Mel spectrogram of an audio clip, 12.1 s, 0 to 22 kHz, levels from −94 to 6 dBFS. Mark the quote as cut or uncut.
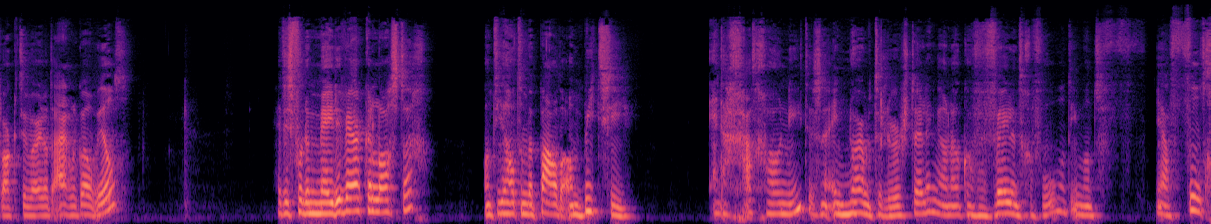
uncut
